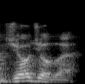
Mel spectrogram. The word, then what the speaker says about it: jojoba: I thought it was jojoba, like a Jehovah's Witness.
